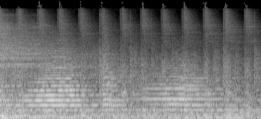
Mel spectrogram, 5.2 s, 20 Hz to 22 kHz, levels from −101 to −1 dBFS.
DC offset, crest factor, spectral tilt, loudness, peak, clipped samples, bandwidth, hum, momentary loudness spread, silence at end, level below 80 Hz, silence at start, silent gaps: under 0.1%; 16 dB; -6 dB/octave; -22 LUFS; -6 dBFS; under 0.1%; 17.5 kHz; none; 8 LU; 0 s; -32 dBFS; 0 s; none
